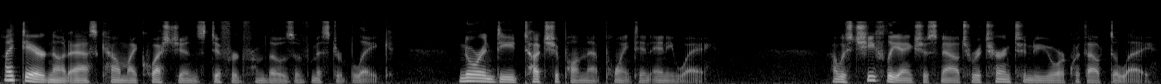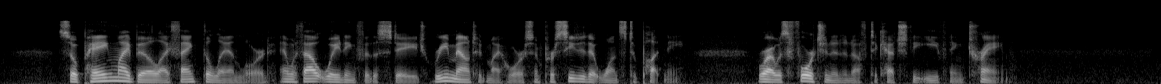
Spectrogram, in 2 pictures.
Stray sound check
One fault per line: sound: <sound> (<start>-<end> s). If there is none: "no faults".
no faults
